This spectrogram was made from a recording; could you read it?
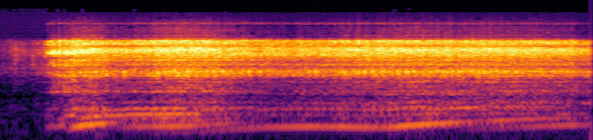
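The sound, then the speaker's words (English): A truck engine catches abruptly and settles into a loud, steady roar, its low rumble shifting slightly in pitch as it revs and pulls away. No one speaks. “Get in the truck.”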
